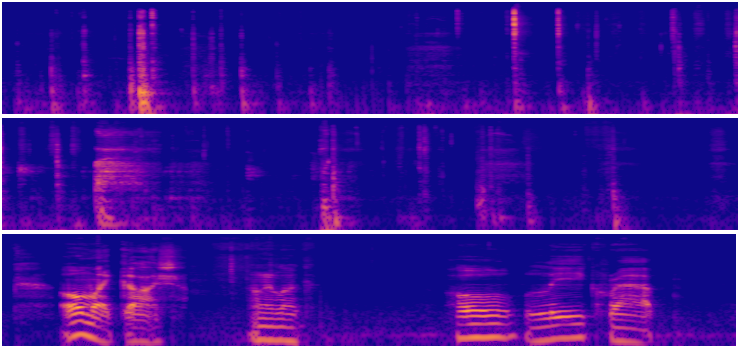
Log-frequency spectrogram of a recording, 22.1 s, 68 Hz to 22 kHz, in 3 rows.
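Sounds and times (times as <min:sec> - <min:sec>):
plastic parts clicking and knocking: 0:00.0 - 0:08.2.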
